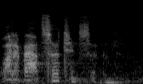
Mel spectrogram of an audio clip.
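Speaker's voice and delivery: soft, hushed whisper. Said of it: "he'll whisper in your ear".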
